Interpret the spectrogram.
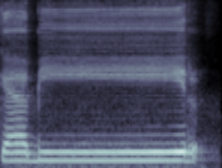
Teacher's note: কাবির তিন আলিফ টেনে ওয়াকফু করবো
